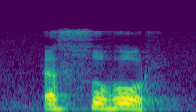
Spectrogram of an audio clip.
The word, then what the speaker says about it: es-suhur: Eğer o sin harfini ötreli, dammeli okuduğumuz zaman başka bir manaya geliyor. Es-suhur. Es-sahur ve es-suhur.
